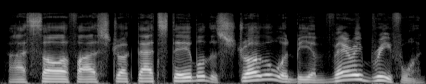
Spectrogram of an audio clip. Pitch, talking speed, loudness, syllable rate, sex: 140 Hz, 210 wpm, -17 LUFS, 4.7 syllables/s, male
